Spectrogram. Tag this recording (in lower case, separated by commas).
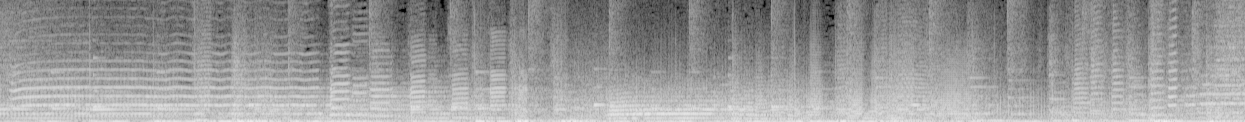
tap, music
